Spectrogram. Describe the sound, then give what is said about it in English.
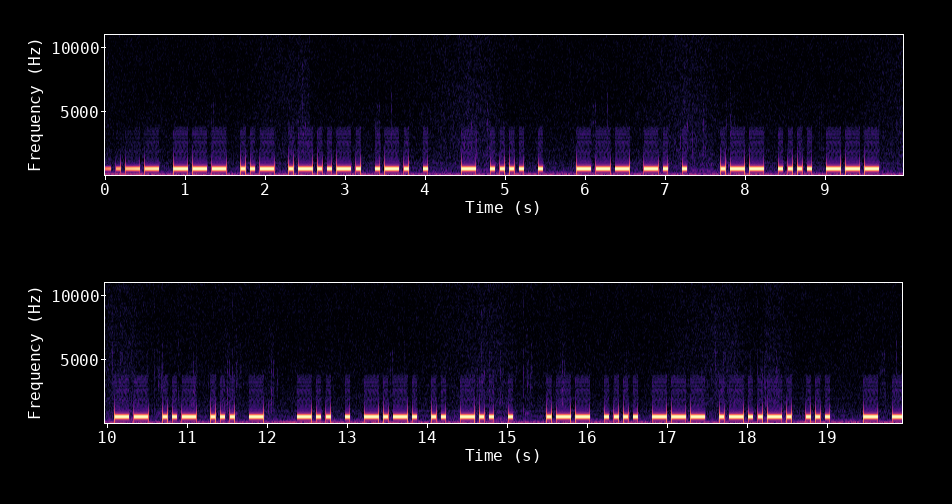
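A steady, clean beeping tone keyed on and off in short dots and longer dashes, running continuously as a Morse code message, loud and alone with no voices. “In Morse, that first sentence would have sounded like this.”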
